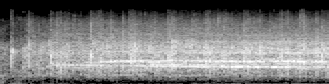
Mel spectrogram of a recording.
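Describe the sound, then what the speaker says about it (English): A gym crowd at a boys' varsity high school basketball game claps steadily for the senior players, a dense, even wash of applause that holds at the same level throughout. "let's please stand and give a nice round of applause for our seniors this year"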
